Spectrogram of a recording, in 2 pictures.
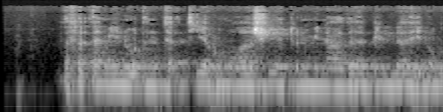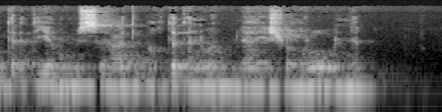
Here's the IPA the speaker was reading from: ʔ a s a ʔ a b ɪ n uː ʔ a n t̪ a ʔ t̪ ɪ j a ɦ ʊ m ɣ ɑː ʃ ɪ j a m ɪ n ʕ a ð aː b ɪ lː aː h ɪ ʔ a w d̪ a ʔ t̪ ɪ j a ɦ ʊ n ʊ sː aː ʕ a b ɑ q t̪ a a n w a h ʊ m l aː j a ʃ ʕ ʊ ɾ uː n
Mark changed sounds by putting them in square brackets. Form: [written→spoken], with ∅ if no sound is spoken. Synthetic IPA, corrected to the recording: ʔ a [s→f] a ʔ a [b→m] ɪ n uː ʔ a n t̪ a ʔ t̪ ɪ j a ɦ ʊ m ɣ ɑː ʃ ɪ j a m ɪ n ʕ a ð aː b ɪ lː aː h ɪ ʔ a w [d̪→t̪] a ʔ t̪ ɪ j a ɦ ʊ [n→m] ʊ sː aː ʕ a b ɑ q t̪ a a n w a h ʊ m l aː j a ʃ ʕ ʊ ɾ uː n

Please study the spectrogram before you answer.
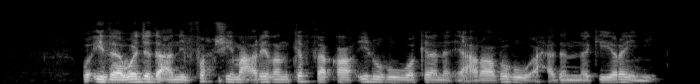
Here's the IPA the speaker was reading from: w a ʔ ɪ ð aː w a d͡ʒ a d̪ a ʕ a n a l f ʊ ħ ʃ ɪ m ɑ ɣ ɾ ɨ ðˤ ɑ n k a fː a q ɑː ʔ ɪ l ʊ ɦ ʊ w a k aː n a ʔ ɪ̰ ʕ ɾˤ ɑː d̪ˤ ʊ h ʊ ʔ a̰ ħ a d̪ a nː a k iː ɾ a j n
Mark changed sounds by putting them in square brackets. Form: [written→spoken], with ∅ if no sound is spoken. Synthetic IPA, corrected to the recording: w a ʔ ɪ ð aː w a d͡ʒ a d̪ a ʕ a n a l f ʊ ħ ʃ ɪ m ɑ [ɣ→ʕ] ɾ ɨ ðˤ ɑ n k a fː a q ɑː ʔ ɪ l ʊ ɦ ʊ w a k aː n a ʔ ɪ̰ ʕ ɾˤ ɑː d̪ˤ ʊ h ʊ ʔ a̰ ħ a d̪ a nː a k iː ɾ a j n

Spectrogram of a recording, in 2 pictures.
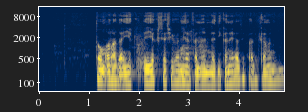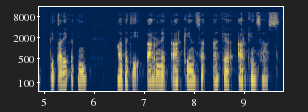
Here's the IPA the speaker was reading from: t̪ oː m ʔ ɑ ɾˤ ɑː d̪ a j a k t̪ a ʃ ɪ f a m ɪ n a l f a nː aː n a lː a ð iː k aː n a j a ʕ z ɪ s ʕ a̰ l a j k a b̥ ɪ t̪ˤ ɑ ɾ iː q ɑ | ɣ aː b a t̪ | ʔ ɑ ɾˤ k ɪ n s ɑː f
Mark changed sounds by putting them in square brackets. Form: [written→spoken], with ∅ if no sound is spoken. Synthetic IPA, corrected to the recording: t̪ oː m ʔ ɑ ɾˤ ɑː d̪ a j a k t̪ a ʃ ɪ f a m ɪ n a l f a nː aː n a lː a ð iː k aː n a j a ʕ z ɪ [s→f] ʕ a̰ l a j k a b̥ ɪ t̪ˤ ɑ ɾ iː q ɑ | ɣ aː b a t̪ | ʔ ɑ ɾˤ k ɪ n s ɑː [f→s]

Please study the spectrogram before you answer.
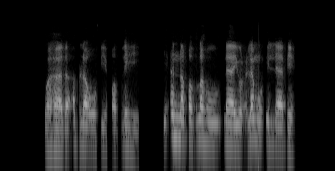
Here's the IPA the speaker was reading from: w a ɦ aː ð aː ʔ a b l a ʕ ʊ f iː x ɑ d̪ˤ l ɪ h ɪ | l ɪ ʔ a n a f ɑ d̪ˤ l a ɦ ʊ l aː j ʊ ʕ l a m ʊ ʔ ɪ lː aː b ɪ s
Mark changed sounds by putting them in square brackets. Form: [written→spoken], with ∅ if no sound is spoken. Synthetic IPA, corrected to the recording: w a ɦ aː ð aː ʔ a b l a [ʕ→ɣ] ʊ f iː [x→f] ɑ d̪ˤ l ɪ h ɪ | l ɪ ʔ a [n→nː] a f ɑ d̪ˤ l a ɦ ʊ l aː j ʊ ʕ l a m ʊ ʔ ɪ lː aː b ɪ [s→h]

